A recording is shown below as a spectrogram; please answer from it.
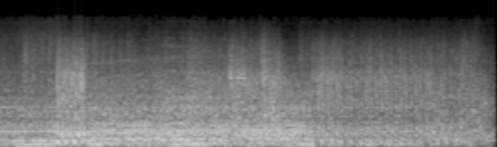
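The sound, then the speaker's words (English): Dense gunfire from a film scene at sea, with bullets striking a boat's gas tank during a storm. The noise is loud, continuous and crackling, easing slightly toward the end. “Sparks fly as bullets hit Jack's gas tank. A sheet of fire races across the stern.”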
